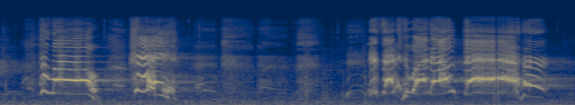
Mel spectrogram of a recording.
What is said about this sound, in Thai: นี่เป็นเสียงตัวละครที่แบบว่าน่าจะตะโกน ดังสุดในเกมแล้วล่ะ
